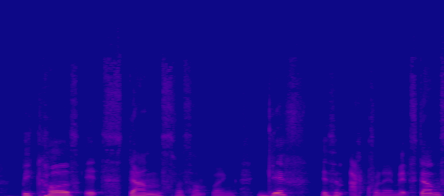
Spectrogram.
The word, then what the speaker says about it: GIF: But the thing I wanted to talk about is the fact that it is pronounced GIF. Some people disagree with me. Some people pronounce it GIF with a soft G.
